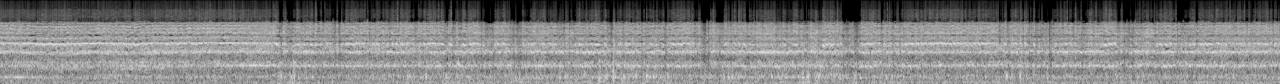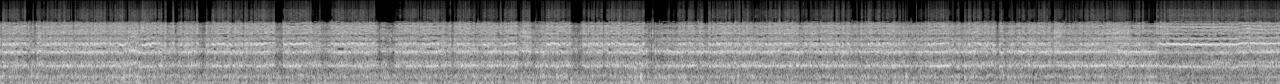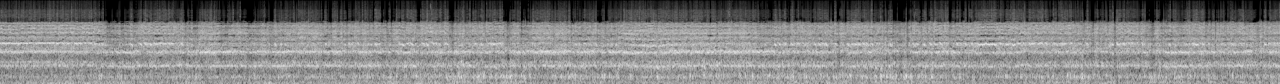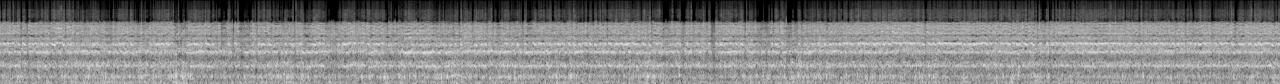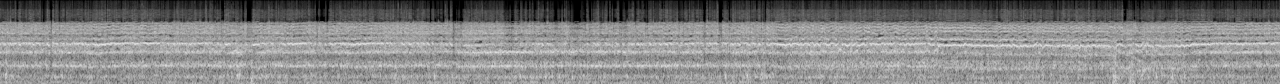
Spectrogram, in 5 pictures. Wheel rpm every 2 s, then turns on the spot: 220, 240, 230, 230, 230, 230, 230, 230, 230, 230, 230, 230, 220, 230, 230, 230, 230, 230, 240, 230, 240, 230, 240, 230, 230, 230, 230, 230, 230, 220, 200, 210.
none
